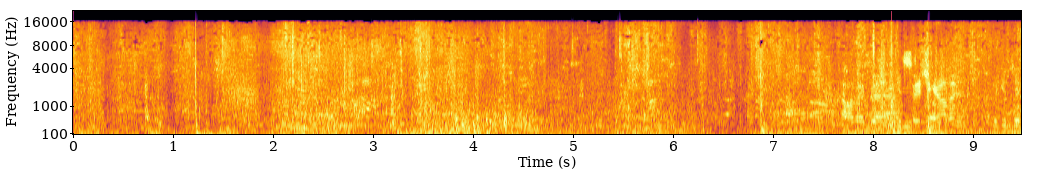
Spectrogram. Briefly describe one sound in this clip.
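Magic blasts whoosh and crackle in a fierce battle.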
